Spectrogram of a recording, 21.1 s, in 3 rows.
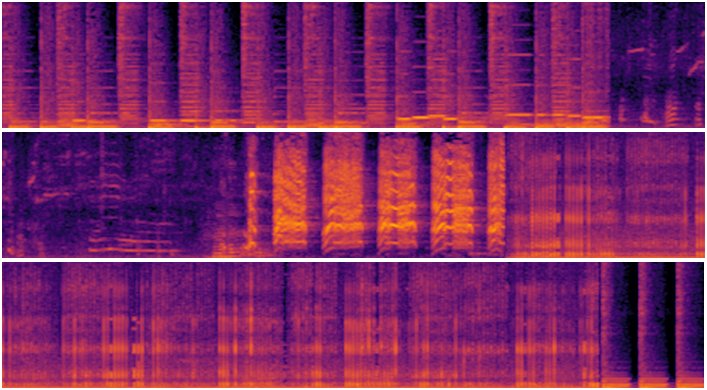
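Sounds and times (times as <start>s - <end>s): puppy howling: 9.7s - 12.1s
kitten purring: 12.0s - 20.0s.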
